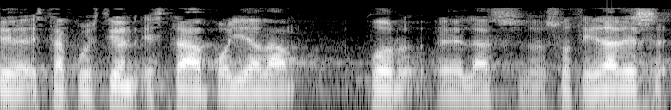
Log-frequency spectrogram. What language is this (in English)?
Spanish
